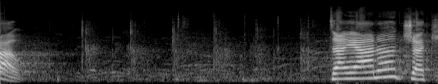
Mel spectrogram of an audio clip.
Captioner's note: audience applauding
